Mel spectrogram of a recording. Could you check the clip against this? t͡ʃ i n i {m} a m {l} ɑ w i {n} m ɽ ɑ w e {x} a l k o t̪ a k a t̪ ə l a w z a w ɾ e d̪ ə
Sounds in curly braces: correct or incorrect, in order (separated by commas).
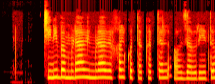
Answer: incorrect, incorrect, incorrect, correct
